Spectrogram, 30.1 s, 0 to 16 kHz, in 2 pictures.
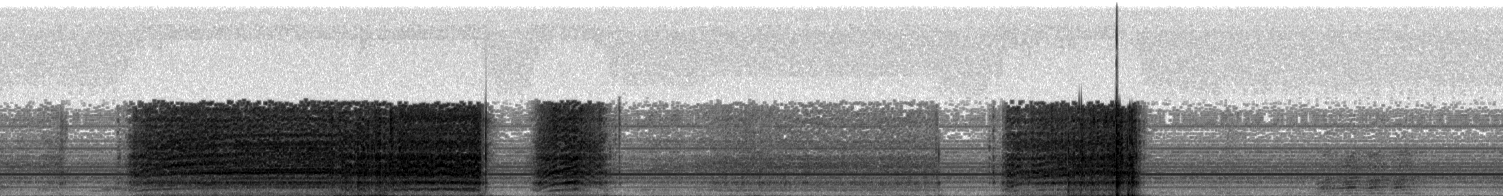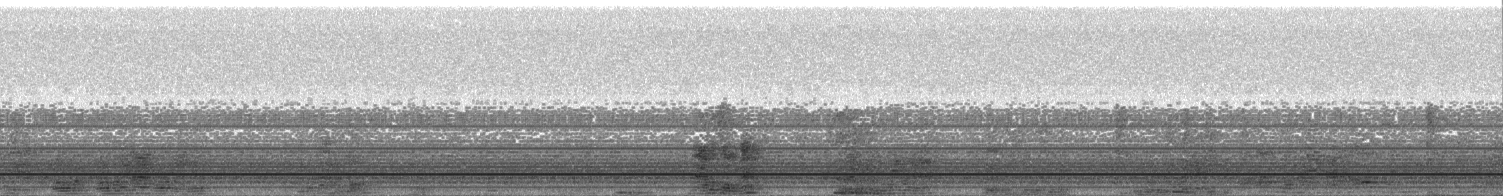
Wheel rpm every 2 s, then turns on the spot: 40, 150, 100, 20, 20, 90, 0, 0, 0, 0, 0, 0, 0, 0, 0.
6-10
